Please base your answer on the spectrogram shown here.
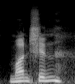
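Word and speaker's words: München: Munchen, Germany in 1986.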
